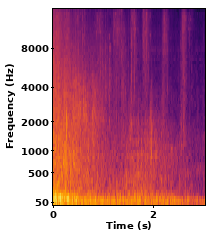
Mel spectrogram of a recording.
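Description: A Confringo fire spell explodes in the Hogwarts Legacy video game, a loud booming blast at the start that rumbles and decays over a few seconds, with no voices.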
